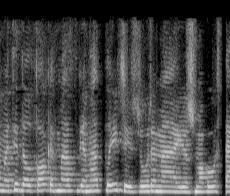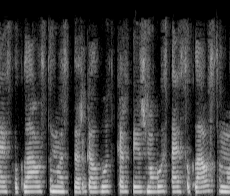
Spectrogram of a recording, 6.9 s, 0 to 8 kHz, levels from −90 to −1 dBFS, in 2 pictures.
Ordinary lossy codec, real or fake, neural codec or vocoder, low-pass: AAC, 32 kbps; real; none; 7.2 kHz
